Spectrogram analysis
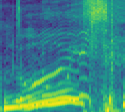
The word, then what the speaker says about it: Noyce: After earning his doctorate in physics from MIT, Robert Noyce sounds like Noyce. It is really spelled like that, N-O-Y-C-E.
